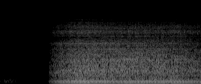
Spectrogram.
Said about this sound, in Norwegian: Ved Nesøya i Tysvær kommune frakter traktorene gigantiske lass med trær ut ifra skogen.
